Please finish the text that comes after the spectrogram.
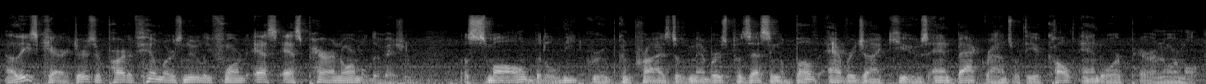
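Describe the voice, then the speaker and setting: An actor playing a blunt intelligence officer giving a businesslike wartime briefing in a video game. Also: male voice, sits low, normal speed, background noise, close to an everyday voice. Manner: businesslike, deferential, plain-spoken.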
